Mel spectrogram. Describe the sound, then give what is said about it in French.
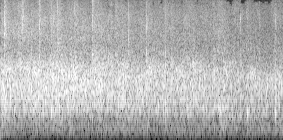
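Sustained audience applause as the speakers step down, a dense steady wash of many hands clapping with no pauses, holding an even loudness throughout without any voices. “On nous applaudit encore pendant que vous descend.”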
